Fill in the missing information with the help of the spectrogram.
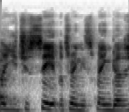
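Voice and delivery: usual speaking voice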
